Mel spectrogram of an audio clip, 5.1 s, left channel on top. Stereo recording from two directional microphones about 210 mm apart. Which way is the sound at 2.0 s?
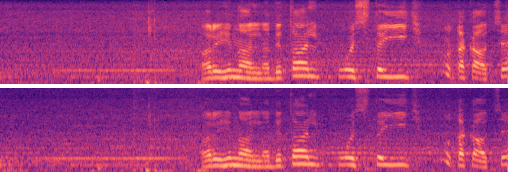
Centre (ahead or behind).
